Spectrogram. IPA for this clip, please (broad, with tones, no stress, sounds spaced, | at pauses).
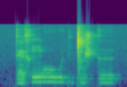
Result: k æ˨ x ŋ͡m oː˥ w ɨ˥ ɡ ɡ͡ǀ œ˥ ʃ k ɘ˦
